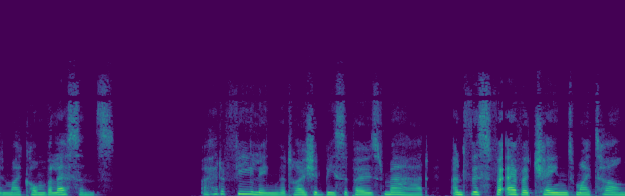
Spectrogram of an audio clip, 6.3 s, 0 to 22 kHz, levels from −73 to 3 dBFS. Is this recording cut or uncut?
cut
